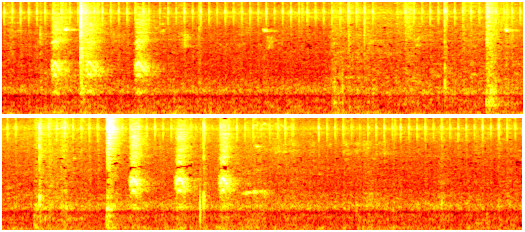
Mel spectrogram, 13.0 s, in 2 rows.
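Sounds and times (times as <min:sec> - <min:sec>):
bird calling: 0:00.5 - 0:02.1, 0:08.0 - 0:10.1.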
